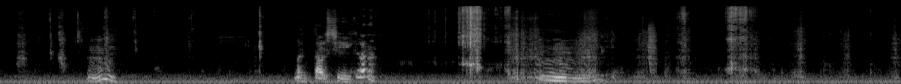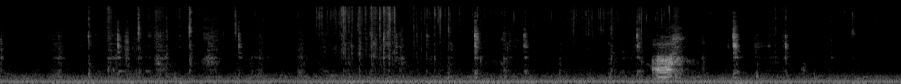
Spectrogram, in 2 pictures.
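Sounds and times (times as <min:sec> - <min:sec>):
chewing crispy pork skin: 0:00.0 - 0:02.9, 0:03.9 - 0:18.0
crackling tear of pork: 0:09.9 - 0:17.9.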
